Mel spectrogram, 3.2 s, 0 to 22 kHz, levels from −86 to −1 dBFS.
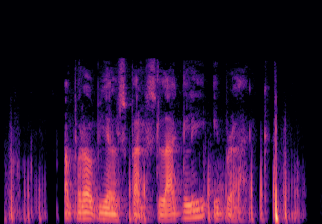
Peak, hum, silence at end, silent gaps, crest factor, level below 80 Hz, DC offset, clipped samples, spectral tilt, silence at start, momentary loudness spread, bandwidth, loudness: -2 dBFS; none; 0.25 s; none; 24 dB; -44 dBFS; under 0.1%; under 0.1%; -7.5 dB/octave; 0.05 s; 15 LU; 7.8 kHz; -26 LUFS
